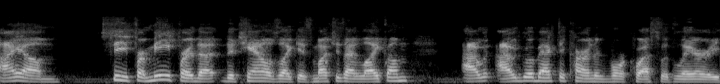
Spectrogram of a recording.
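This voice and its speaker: A man with a plain, everyday voice speaks at a medium pitch and moderate pace with ordinary pitch variation against a quiet background. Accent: American. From Buffalo, New York. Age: 40s. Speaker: carnivore diet youtuber. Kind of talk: casual chat.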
